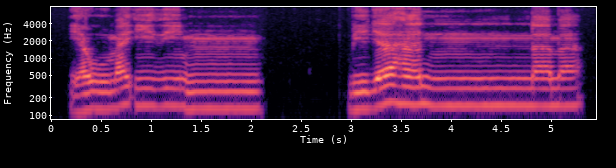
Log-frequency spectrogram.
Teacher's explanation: Pada kata yauma idzin di sini ada tanwin berjumpa dengan ba. Yang mana ketika tanwin berjumpa dengan ba hukumnya adalah al-iqlab. Maka kita baca dalam keadaan gunnah. Gunnah yaitu gunnah secara sempurna.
